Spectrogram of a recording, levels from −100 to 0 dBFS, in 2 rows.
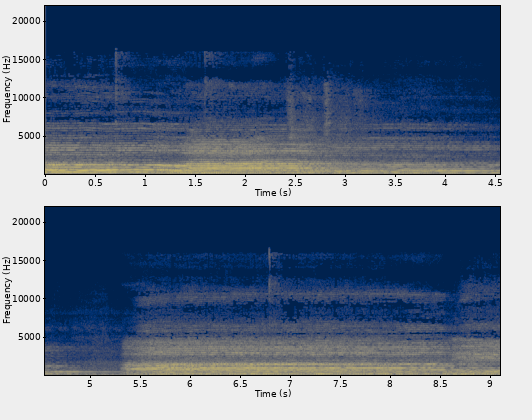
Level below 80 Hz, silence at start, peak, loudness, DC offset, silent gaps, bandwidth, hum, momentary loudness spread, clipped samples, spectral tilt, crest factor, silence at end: -56 dBFS; 0 s; -14 dBFS; -29 LUFS; under 0.1%; none; 12.5 kHz; none; 11 LU; under 0.1%; -5 dB/octave; 16 dB; 0 s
